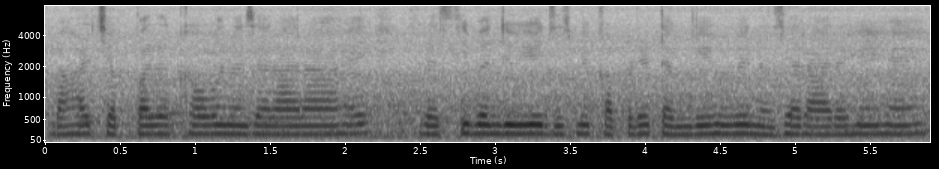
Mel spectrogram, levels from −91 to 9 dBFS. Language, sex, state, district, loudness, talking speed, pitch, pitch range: Hindi, male, Chhattisgarh, Raipur, -15 LUFS, 205 wpm, 190 Hz, 185-195 Hz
